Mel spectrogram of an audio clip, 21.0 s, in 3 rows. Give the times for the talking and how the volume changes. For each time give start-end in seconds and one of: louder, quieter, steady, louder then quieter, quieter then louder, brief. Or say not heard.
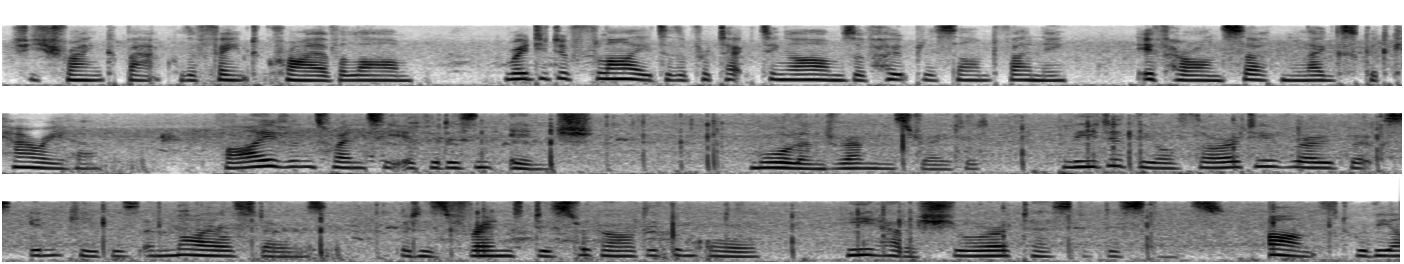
0.0-20.9 steady.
